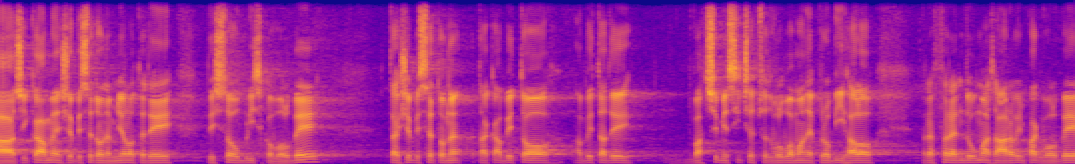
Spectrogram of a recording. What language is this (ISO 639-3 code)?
ces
